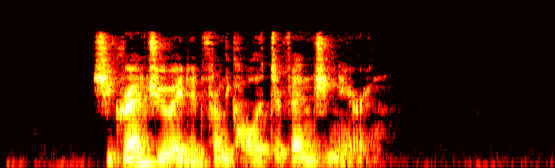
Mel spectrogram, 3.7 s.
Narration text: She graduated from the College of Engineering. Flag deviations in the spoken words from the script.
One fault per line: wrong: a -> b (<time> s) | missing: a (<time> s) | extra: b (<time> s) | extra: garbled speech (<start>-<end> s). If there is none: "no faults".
no faults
